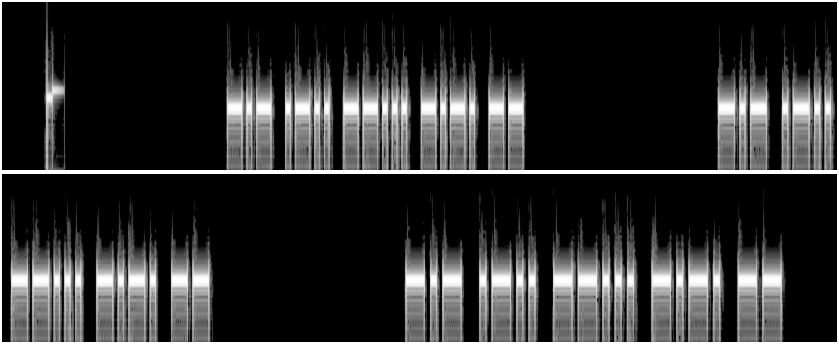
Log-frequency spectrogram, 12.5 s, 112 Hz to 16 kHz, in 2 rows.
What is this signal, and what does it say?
Morse code, heard as a keyed tone, about 30 wpm, 700 Hz. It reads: KL7CM KL7CM KL7CM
